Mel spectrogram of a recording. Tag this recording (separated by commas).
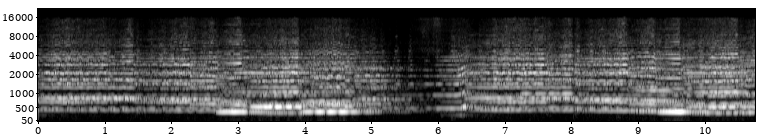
Orchestra, fiddle, String section, Music, Cello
